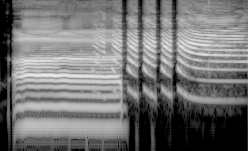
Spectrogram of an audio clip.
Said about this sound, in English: There was no drum roll or nothing. Just oh, right, sorry. Just I did the right air horn.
